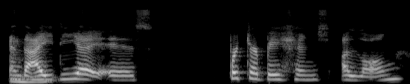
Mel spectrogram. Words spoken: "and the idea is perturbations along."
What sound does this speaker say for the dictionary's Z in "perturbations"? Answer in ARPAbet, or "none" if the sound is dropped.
S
